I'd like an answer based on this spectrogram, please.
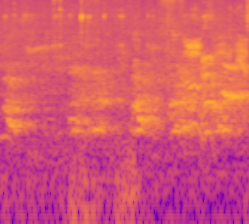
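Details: Red and white terrier held at a county animal control shelter in Newnan, Georgia, giving short yipping barks and whines with a noisy, echoing kennel background.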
